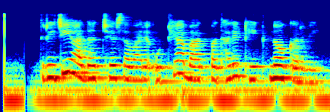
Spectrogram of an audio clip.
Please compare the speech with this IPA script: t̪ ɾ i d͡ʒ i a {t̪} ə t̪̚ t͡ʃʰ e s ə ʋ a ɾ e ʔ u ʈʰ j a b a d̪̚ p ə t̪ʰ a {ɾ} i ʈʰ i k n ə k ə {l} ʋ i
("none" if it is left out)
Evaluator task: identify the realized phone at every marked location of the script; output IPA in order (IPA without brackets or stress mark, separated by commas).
d̪, ɾ, ɾ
